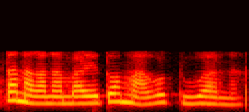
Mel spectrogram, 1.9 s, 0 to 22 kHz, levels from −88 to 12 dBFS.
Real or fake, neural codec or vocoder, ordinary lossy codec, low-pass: real; none; AAC, 16 kbps; 7.2 kHz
